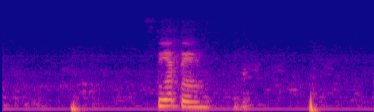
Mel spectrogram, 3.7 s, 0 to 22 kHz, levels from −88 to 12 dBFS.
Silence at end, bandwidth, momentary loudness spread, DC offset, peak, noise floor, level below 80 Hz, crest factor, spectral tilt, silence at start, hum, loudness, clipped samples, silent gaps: 0.5 s; 5.6 kHz; 22 LU; under 0.1%; -6 dBFS; -48 dBFS; -46 dBFS; 20 dB; -9 dB/octave; 0.05 s; none; -23 LUFS; under 0.1%; none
